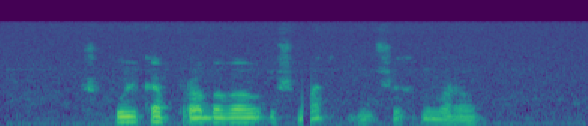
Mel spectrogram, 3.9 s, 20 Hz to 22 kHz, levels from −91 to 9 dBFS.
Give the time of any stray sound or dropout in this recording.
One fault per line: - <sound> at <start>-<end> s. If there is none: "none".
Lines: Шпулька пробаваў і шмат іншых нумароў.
- dropout at 2.0-2.1 s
